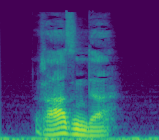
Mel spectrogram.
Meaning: 1. comparative degree of rasend 2. inflection of rasend: strong/mixed nominative masculine singular 3. inflection of rasend: strong genitive/dative feminine singular
- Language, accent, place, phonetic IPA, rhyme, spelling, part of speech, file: German, Germany, Berlin, [ˈʁaːzn̩dɐ], -aːzn̩dɐ, rasender, adjective, De-rasender.ogg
